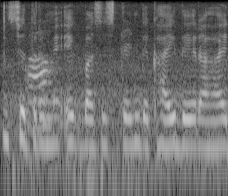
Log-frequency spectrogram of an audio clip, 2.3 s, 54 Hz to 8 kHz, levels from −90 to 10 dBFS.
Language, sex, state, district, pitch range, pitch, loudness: Hindi, female, Uttar Pradesh, Muzaffarnagar, 190-210 Hz, 195 Hz, -21 LUFS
